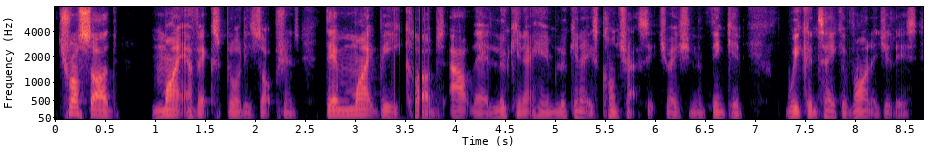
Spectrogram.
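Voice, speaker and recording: Man, podcast host, lowish voice, dry close sound, chatty with fillers. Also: moderate pace, no room sound. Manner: conversational, chatty, with frequent fillers and restarts. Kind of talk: casual call-in podcast chat. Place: home office.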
